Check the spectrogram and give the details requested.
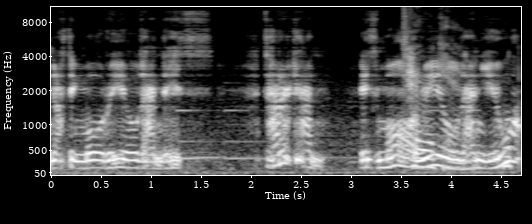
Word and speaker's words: Tarakan: Tarakan is more real than you okay, are.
